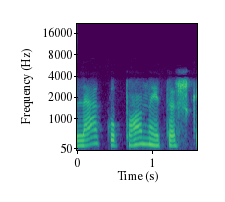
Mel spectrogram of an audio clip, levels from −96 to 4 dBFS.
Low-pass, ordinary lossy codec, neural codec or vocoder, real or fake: 7.2 kHz; MP3, 48 kbps; none; real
